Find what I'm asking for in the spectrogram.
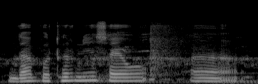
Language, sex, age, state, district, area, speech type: Bodo, male, 30-45, Assam, Udalguri, rural, spontaneous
